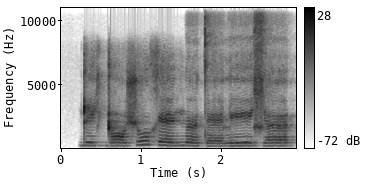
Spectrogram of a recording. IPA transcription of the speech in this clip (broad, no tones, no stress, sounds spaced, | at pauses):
ɖ eː ç ɖ ɔː ʃ o x ɛː ŋ œ t ɛː l eː ɕ ɜː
